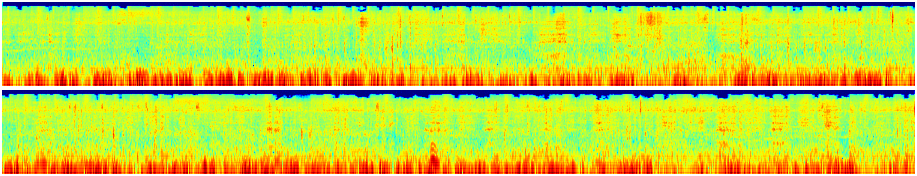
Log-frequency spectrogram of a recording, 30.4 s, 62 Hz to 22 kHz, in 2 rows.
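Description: Yeti SB150 full-suspension 29er mountain bike rolling fast down a dirt trail: constant wind buffeting on the camera microphone over tyre noise and the chatter of the bike, with scattered sharp clicks and knocks as it hits bumps. The rider breathes out heavily a little past the middle.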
